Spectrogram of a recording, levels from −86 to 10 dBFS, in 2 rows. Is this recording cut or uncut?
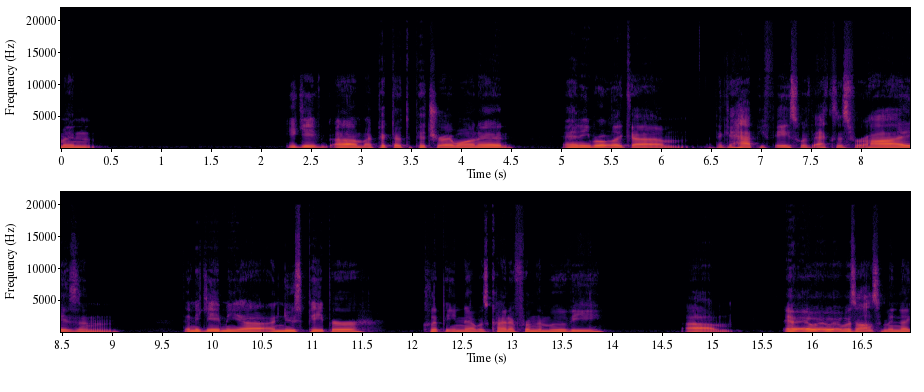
uncut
